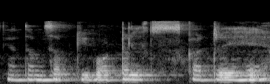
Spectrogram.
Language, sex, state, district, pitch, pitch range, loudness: Hindi, female, Bihar, Begusarai, 215 Hz, 210-220 Hz, -15 LUFS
